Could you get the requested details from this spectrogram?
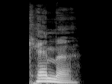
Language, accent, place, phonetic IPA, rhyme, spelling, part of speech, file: German, Germany, Berlin, [ˈkɛmə], -ɛmə, Kämme, noun, De-Kämme.ogg
- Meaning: nominative/accusative/genitive plural of Kamm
